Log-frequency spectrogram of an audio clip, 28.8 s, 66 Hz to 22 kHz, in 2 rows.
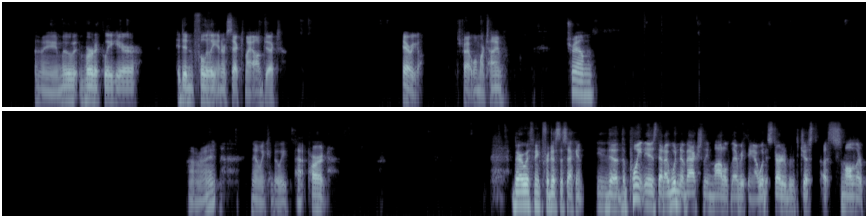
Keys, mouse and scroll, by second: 0.0-0.8 typing, 0.6-1.1 scroll, 1.9 typing, 2.5 click, 4.1 click, 4.8 right click, 5.6 click, 7.7 Escape, 8.6 click, 9.5 typing, 11.0 scroll, 12.4 right click, 13.5 right click, 14.5 click, 15.5 F15, 18.6 Return, 19.6 click, 20.2-22.5 typing, 23.1 right click, 23.4 click, 23.9-24.8 typing.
